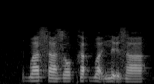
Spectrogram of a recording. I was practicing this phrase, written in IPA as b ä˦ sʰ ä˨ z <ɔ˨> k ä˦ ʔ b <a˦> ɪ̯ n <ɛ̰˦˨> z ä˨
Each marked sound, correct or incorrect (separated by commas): correct, incorrect, incorrect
